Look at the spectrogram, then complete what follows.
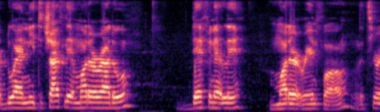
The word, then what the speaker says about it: moderado: Or do I need to translate moderado? Definitely moderate rainfall. Let's hear it pronounced.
